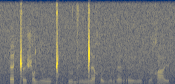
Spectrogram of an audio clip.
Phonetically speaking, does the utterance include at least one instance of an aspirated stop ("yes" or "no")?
no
